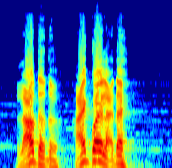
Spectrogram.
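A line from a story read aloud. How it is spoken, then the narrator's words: Shout. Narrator (Vietnamese): Gã quát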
